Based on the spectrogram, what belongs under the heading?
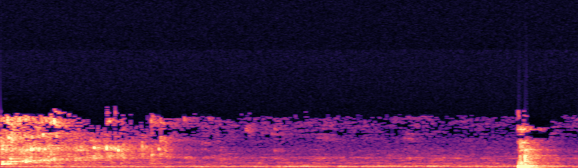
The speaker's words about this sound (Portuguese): É só um pouquinho de água. Deixa eu pôr mais água aqui antes que acabe.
